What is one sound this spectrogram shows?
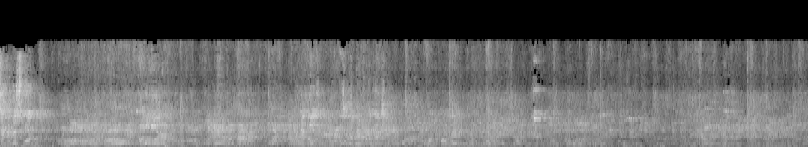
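A crowd of spectators chatters and cheers loudly in an echoing gym.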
